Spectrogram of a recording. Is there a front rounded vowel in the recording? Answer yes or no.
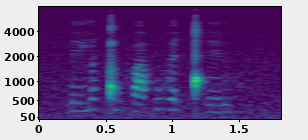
no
